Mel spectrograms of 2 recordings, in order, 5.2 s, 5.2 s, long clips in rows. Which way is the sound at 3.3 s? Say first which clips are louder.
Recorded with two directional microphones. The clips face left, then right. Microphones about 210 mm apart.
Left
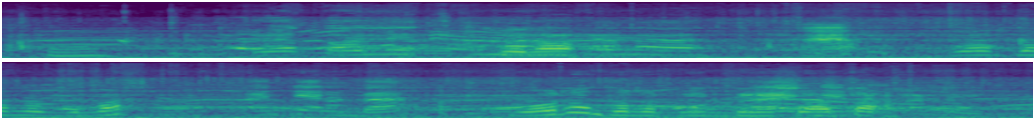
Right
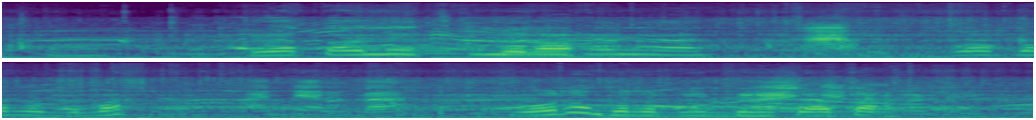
Left 3 dB; 40° left (ahead or behind).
